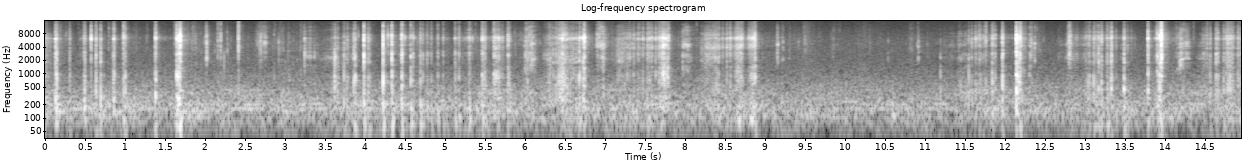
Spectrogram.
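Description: A metal blade scrapes crumbly flakes off a solid, dry, varnished turquoise soap bar held in the hand. Bright, crisp scratching and crackling comes in quick bursts of many short strokes, with a brief quiet pause midway before the scraping resumes.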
